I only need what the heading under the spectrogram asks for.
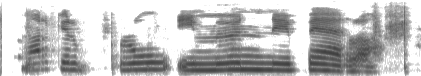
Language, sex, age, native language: Icelandic, male, 8, Icelandic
